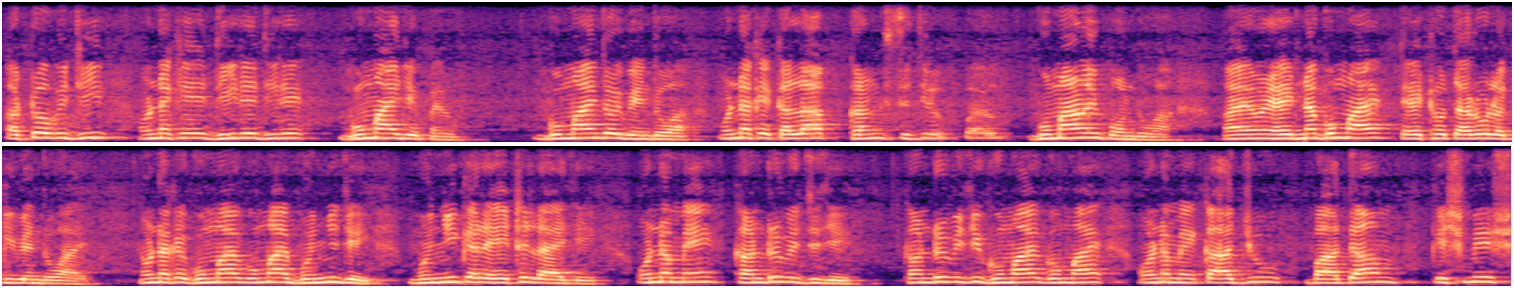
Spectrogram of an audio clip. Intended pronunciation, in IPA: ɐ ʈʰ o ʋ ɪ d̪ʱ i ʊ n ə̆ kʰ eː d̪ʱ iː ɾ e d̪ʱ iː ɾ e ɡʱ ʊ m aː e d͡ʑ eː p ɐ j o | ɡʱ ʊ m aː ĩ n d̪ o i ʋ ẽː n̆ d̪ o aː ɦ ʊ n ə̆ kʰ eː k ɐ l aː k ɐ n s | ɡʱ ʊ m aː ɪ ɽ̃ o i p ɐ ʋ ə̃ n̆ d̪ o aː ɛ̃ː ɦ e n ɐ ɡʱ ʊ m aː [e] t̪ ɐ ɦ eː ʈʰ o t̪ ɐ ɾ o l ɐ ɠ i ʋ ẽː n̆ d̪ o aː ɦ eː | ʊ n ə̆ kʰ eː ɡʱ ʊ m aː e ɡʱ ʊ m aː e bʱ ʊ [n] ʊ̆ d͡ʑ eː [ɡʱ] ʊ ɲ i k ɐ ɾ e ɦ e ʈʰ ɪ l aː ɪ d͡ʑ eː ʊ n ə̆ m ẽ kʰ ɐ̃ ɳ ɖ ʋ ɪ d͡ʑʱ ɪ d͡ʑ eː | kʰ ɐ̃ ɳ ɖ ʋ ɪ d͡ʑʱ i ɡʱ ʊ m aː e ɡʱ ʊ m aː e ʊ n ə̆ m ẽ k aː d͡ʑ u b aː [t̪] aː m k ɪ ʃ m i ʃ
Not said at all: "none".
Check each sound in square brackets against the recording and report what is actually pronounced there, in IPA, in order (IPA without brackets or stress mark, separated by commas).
e, ɲ, bʱ, d̪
